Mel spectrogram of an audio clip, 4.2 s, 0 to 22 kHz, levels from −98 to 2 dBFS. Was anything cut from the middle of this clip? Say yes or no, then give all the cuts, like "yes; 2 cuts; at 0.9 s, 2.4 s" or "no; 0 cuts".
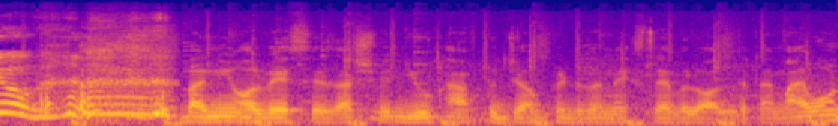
yes; 1 cut; at 0.9 s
